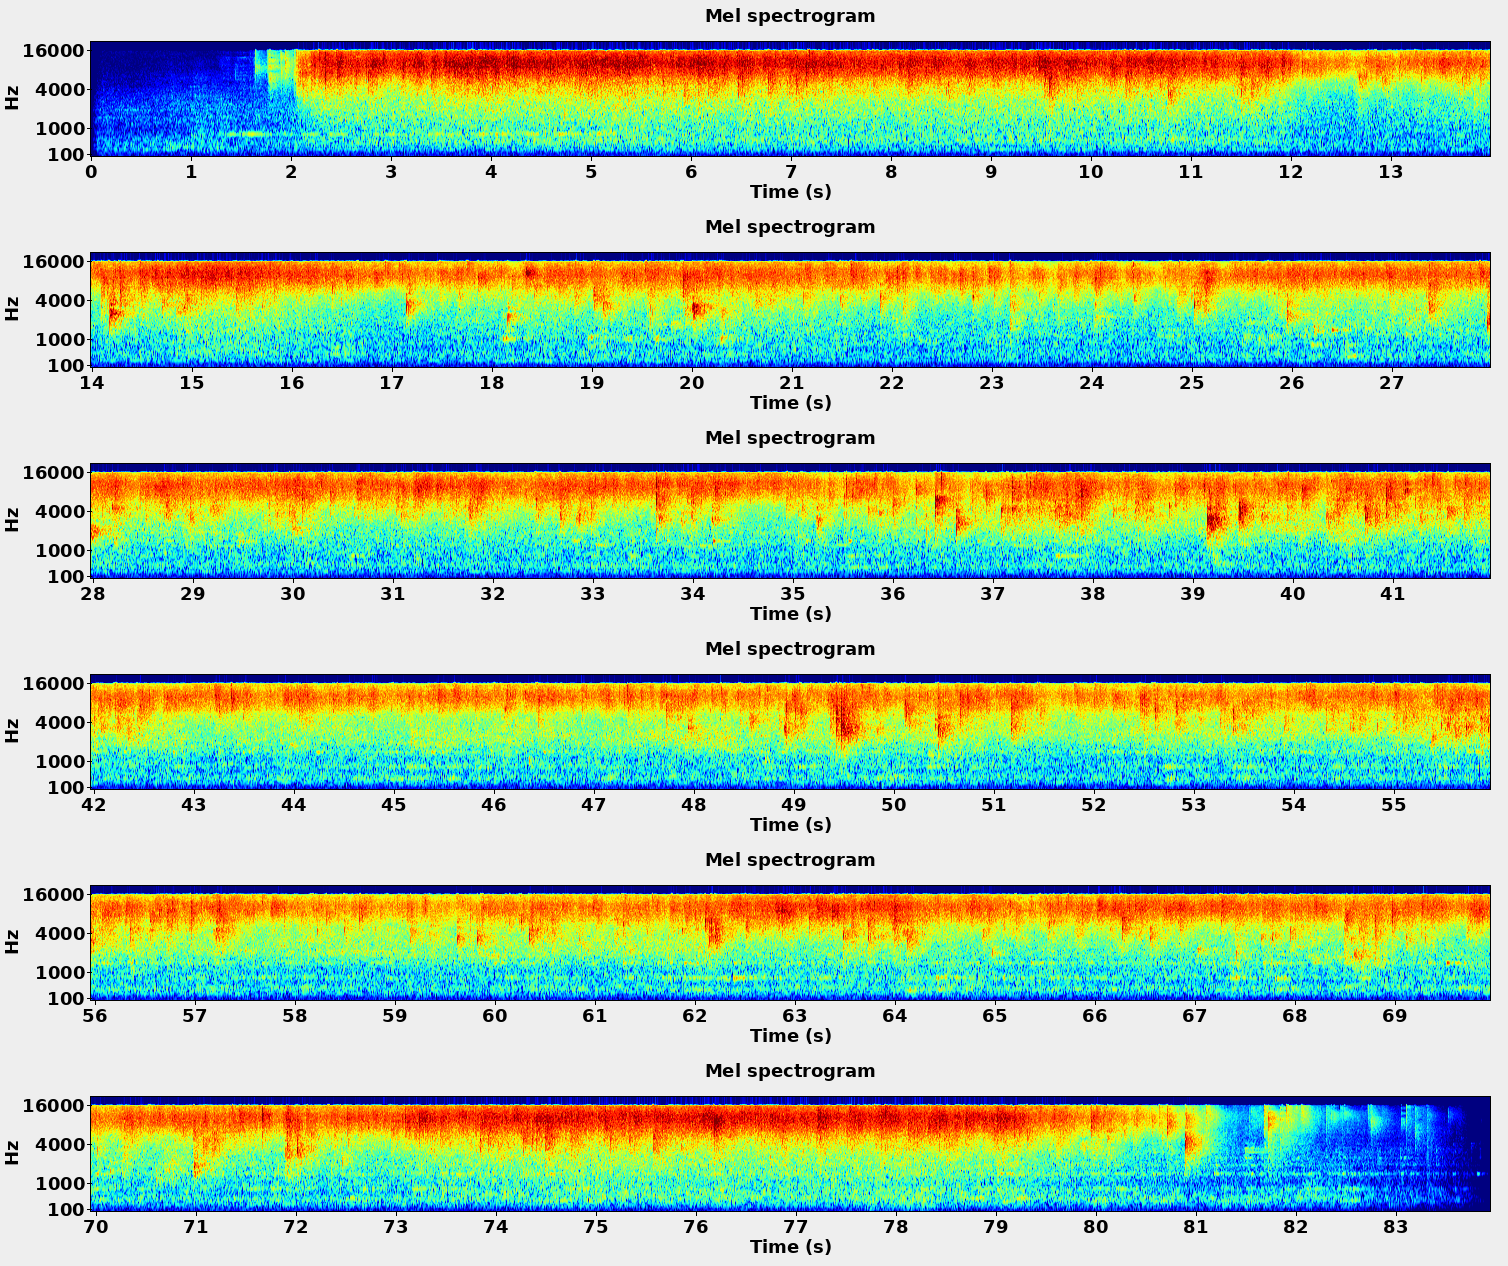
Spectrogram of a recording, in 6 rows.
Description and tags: WATER SHOWER 001
Someone taking a real shower with ceiling height rain shower head.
